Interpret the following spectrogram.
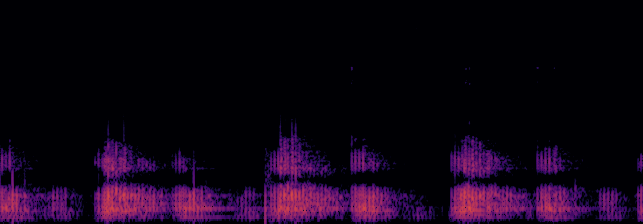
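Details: A resting cat purrs with artificial reverb added. The deep vibrating rumble comes in roughly six uneven breath-length surges, some longer and some clipped short, with soft dips between them.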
